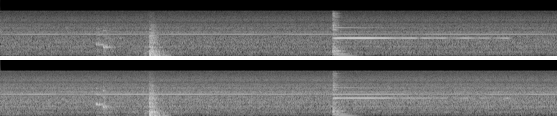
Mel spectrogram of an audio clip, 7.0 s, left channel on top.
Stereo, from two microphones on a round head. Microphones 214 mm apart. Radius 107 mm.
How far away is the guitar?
About 2.5 m.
